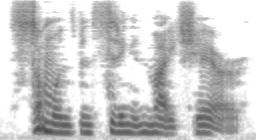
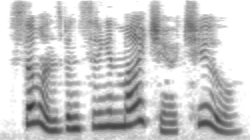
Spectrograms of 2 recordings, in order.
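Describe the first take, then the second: First: It is growled in a big, deep voice. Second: It is said in a soft, gentle voice.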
